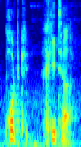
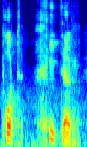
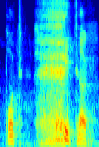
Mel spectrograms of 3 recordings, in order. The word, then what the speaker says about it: Potgieter: So, obviously, my two South Africans, Casey Jarvis and Aldrich Potgieter. Geez, I messed that up. Potgieter. That's how you say it. You got to really uh be guttural with that G. Potgieter.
